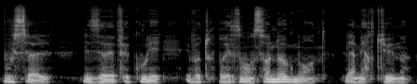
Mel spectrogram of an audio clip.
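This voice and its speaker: A man's voice: on the low side, moderate pace, mellow, slightly rough, dry recording, clean studio sound. A man voicing a wounded, dignified noblewoman in a storybook reading, speaking with impassioned reproach. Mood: bitter reproach. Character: wounded noble mother, firm and bitter.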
